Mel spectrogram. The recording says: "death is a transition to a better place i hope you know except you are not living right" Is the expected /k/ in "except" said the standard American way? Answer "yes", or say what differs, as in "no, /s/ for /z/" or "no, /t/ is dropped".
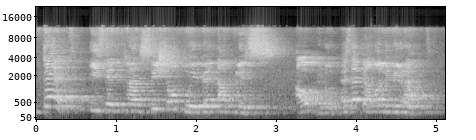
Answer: no, /k/ is dropped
